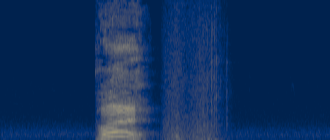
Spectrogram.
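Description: A man shouts a sharp command.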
